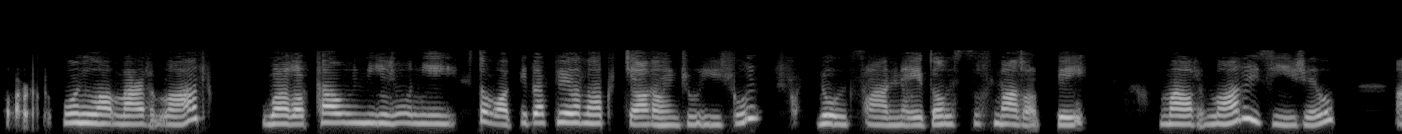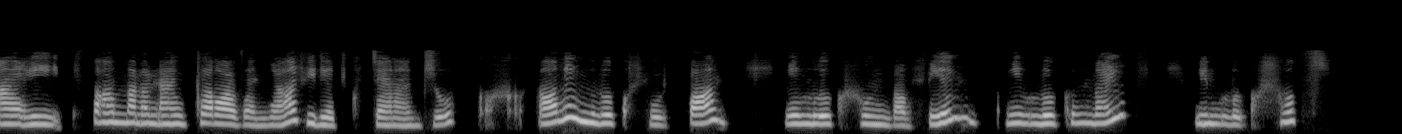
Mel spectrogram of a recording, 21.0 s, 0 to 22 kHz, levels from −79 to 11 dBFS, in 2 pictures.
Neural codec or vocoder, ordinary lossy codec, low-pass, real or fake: codec, 16 kHz, 0.5 kbps, FreqCodec, larger model; MP3, 48 kbps; 5.4 kHz; fake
